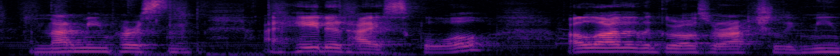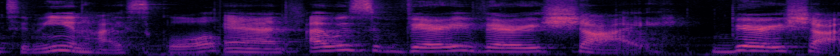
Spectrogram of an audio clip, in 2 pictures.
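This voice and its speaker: A woman with a fairly low voice speaks at a moderate pace, her pitch varying in an ordinary way. Room echo is audible. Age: 30s. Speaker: lifestyle vlogger. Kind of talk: casual Q&A vlog. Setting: alone in a room talking to camera. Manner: animated.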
